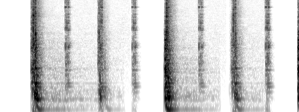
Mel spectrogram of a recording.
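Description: Ticking-clock countdown sound effect marking the time to guess: sharp ticks about four times a second, every fourth tick louder, starting a moment after the music cuts off.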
